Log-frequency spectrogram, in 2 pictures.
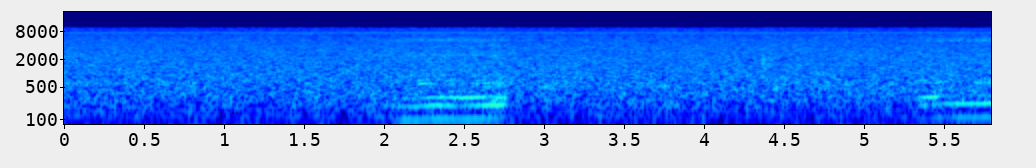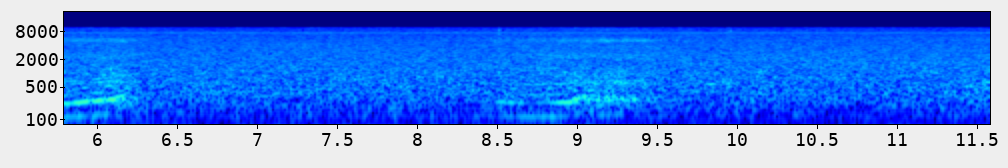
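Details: Snoring after a long day at Boiçucanga: three soft, rumbling snores about every 3 seconds, heard faintly through steady background hiss.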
